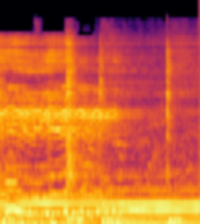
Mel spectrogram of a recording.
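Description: Live soul band playing, with electric bass guitar and held chords under a sung note with wide vibrato that fades after about a second.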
